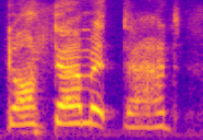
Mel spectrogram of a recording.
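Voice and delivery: high-pitched comic cursing at dad; acted outburst from the trapped son; mock exasperated cry. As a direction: wail it like a hammed-up fed-up son. Son caught in bear trap.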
